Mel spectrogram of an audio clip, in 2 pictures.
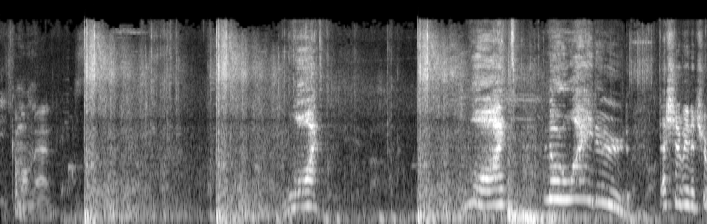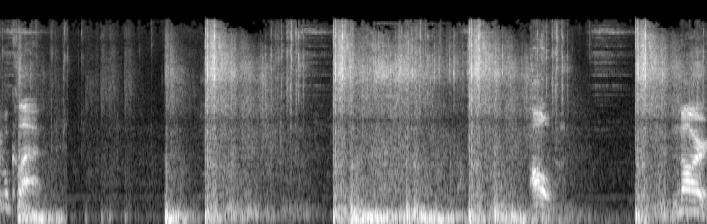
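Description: A sniper rifle fires single loud shots, one every few seconds.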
